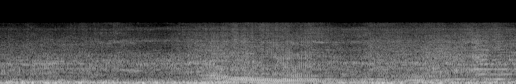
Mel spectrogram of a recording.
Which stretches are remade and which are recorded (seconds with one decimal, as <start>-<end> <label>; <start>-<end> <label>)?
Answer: 0.0-5.2 remade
